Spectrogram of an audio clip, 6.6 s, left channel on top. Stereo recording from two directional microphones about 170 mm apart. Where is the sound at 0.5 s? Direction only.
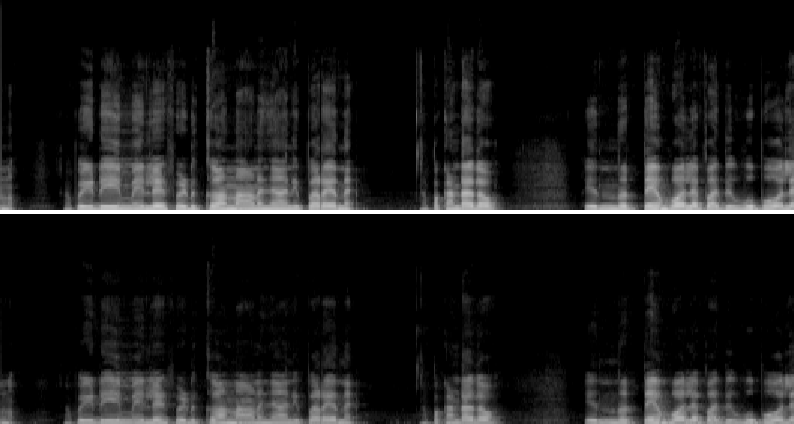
50° left (ahead or behind).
